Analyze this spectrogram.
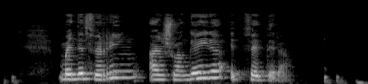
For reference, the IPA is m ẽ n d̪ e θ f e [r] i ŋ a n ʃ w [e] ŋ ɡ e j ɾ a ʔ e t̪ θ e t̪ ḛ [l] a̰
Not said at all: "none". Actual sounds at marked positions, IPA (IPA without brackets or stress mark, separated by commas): r, a, ɾ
